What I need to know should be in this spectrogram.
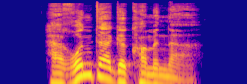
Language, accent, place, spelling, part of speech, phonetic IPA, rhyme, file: German, Germany, Berlin, heruntergekommener, adjective, [hɛˈʁʊntɐɡəˌkɔmənɐ], -ʊntɐɡəkɔmənɐ, De-heruntergekommener.ogg
- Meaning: 1. comparative degree of heruntergekommen 2. inflection of heruntergekommen: strong/mixed nominative masculine singular 3. inflection of heruntergekommen: strong genitive/dative feminine singular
